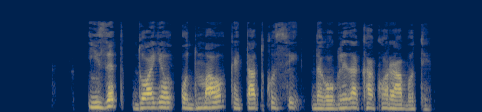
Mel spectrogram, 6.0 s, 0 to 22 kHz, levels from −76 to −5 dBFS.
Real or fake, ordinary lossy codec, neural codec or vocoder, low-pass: fake; MP3, 96 kbps; vocoder, 48 kHz, 128 mel bands, Vocos; 9.9 kHz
